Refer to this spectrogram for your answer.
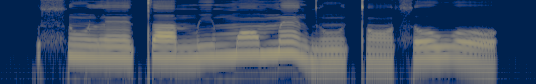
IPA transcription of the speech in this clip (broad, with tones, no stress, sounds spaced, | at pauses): s ũ˨ l ɛ̃˨ t a˨ m i˧ m ɔ̃˦ m ɛ̃˦˨ d ũ˨ t ɔ̃˨ s o˧ w o˨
